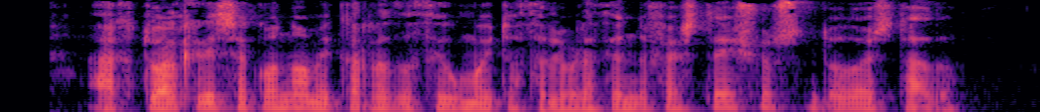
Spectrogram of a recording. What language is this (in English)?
Galician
